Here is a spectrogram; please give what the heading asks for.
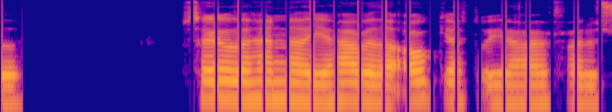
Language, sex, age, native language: Icelandic, female, 40-49, Icelandic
